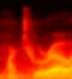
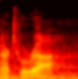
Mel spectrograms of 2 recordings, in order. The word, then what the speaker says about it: Artura: Here we have McLaren Arturo, I believe. Oh, it's an Artura. I've been saying it wrong this whole time.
